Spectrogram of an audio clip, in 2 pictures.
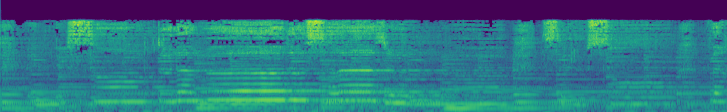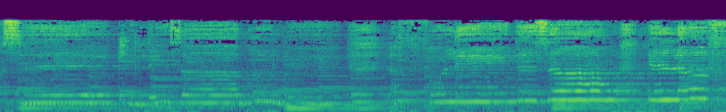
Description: beautiful voice piano; ringtone

